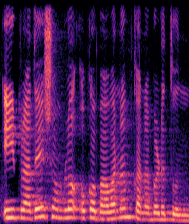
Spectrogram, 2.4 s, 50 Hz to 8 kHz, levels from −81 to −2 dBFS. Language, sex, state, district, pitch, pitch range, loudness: Telugu, female, Telangana, Komaram Bheem, 270 Hz, 235-290 Hz, -16 LUFS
